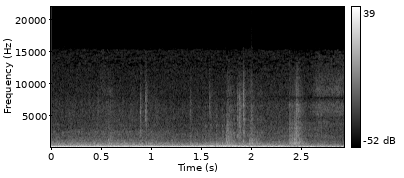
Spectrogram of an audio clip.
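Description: A simulated heavy truck engine in Euro Truck Simulator idles with a steady low rumble that loosens and fades toward the end as it shuts off; no talking.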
